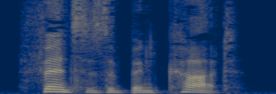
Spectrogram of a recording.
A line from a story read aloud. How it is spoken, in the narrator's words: the ranch foreman barked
